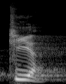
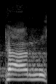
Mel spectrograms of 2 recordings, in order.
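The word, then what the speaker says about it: tear: அதே மாதிரி டிஇஏஆர் டேர்னு சொல்லலாம். டிஇஏஆர், ஐ டேர் த பேப்பர்னா இந்த பேப்பரை நான் கிழிக்கிறேன். ஸோ டேர்னா கிழிக்கிறது ஒன்று. ரெண்டாவது டியர், அதே ஸ்பெல்லிங் உள்ள வேறு உச்சரிப்பு உள்ள டியர்னா கண்ணிலேருந்து வர்ற கண் துளி.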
